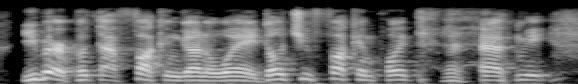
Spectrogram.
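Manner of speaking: high, angry yell. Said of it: "yelling at her".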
